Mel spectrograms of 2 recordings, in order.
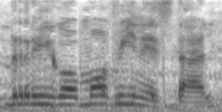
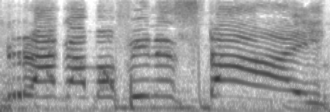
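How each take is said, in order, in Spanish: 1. La primera sílaba se dice con la vocal 'i'. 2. La primera sílaba se dice con la vocal 'a'. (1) "no es rigomuffin style" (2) "es ragamuffin"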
